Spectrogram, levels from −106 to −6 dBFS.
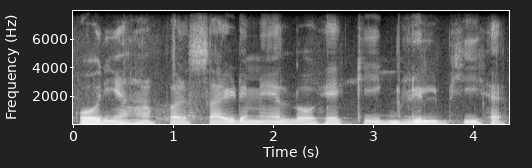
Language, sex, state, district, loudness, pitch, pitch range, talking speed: Hindi, male, Uttar Pradesh, Saharanpur, -18 LUFS, 115 Hz, 110-120 Hz, 135 wpm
